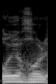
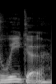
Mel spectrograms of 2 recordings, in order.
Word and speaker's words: Uyghur: Because the English one is Uyghur, right? Uyghur, and it feels very wrong.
